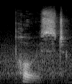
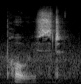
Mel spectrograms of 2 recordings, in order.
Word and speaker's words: post: post。これ二重母音ですね。 post ではなくて post。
